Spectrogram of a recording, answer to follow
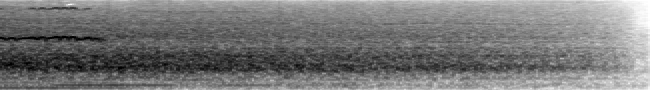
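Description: Logo-reveal sound effect: a whooshing swell with a low hum and a high ringing tone that stops about half a second in, then fades steadily away.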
